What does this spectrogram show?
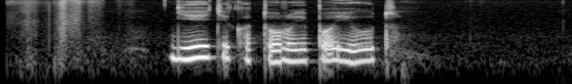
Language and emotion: Russian, sad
